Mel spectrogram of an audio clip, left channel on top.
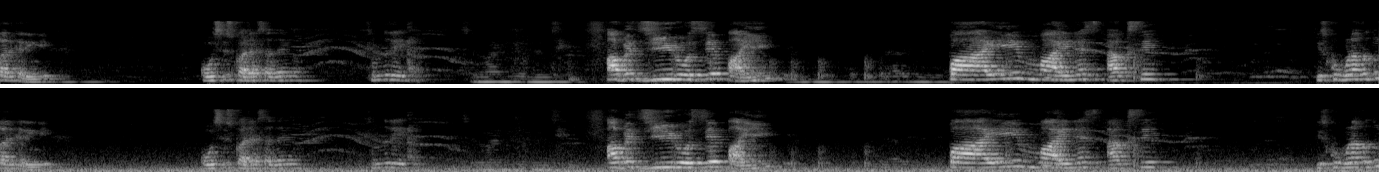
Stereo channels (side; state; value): right; noise; rumble, 9 dB below the sound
